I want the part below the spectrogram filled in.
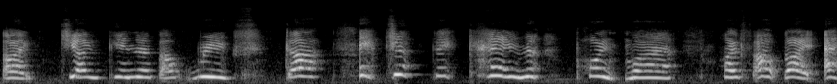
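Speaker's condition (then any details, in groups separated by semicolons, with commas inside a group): Cerebral palsy; not quadriplegic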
